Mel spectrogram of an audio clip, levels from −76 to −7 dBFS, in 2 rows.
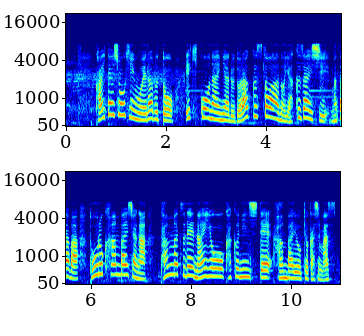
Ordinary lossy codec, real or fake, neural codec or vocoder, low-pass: none; real; none; 7.2 kHz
